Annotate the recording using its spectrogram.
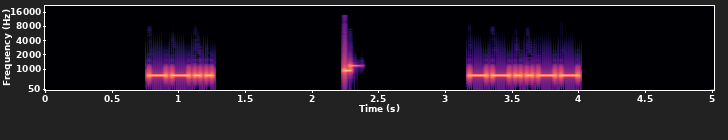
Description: Morse code, heard as a keyed tone, about 28 wpm, 700 Hz. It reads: Z ,
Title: Single Character (Letter:Number:Punctuation:Prosign) Alt 28wpm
